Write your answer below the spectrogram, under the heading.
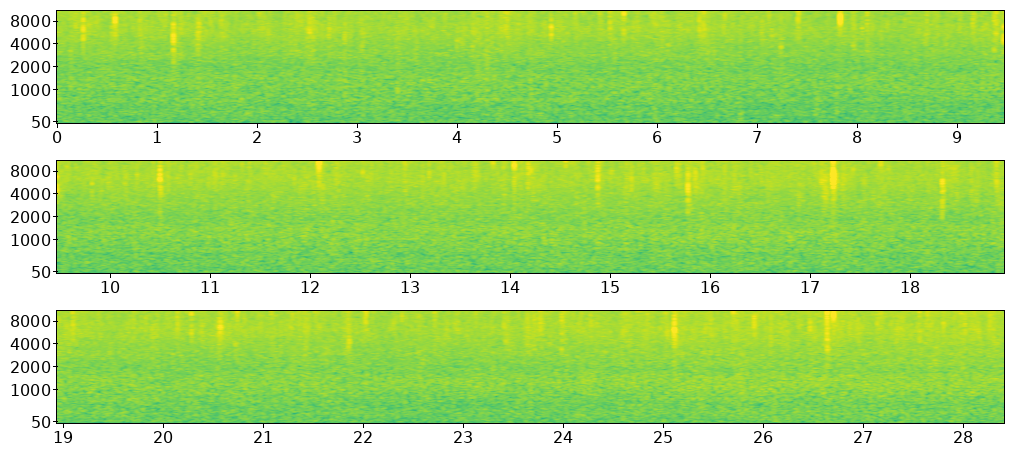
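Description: Pouring rain: a steady even hiss dotted with scattered sharp ticks of drops.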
